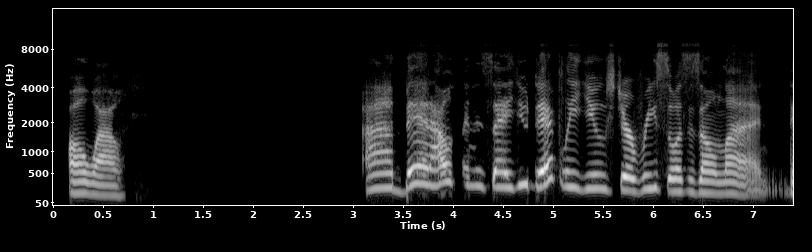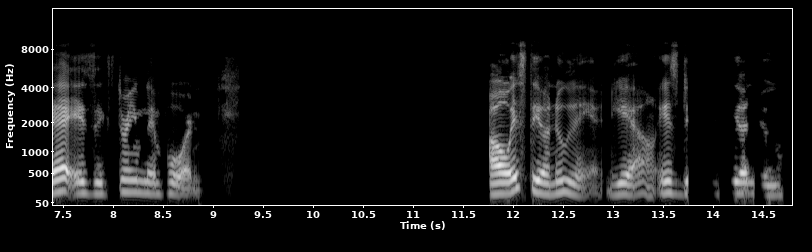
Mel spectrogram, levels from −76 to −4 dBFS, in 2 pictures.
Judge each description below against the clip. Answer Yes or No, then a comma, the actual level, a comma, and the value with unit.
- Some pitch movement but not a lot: No, wide, 6.6 semitones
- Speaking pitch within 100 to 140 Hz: No, high, 190 Hz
